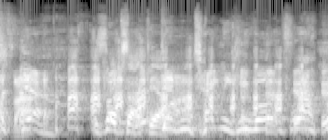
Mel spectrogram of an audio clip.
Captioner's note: laughs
